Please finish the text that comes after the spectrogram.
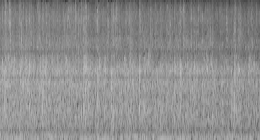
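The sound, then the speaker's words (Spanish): Sustained audience applause fills the whole stretch, a dense, steady wash of many hands clapping at an even level with no voices standing out. “E Aplaudan.”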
